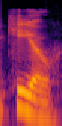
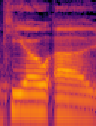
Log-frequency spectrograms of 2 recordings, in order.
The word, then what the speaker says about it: Keough: Jimmy Simpson is in it Joel how you pronounce her last name Riley Riley Keough yes Riley Keough she is also a Topher Grace isn't it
